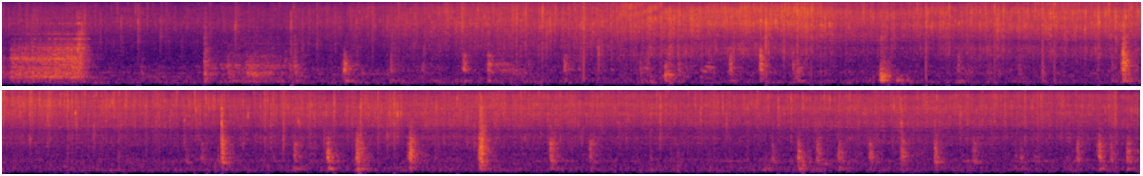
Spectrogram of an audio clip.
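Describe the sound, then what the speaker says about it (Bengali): Onions and garlic fry in hot mustard oil with a continuous close hiss and crackle, broken by frequent light clicks and scrapes of a utensil stirring the pan. "পেঁয়াজ আর রসুন একটু হালকা লাল হবে, বাদামি কালার, এত বেশি ভাজা না, হালকা।"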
